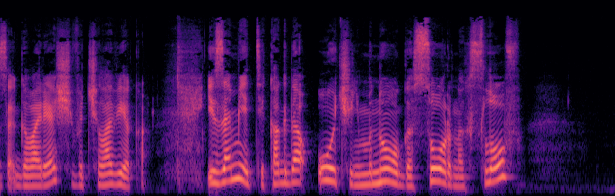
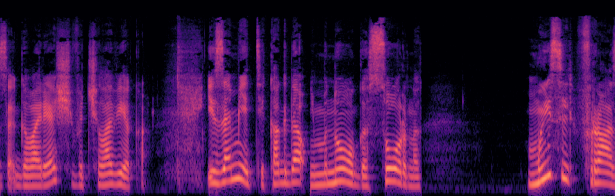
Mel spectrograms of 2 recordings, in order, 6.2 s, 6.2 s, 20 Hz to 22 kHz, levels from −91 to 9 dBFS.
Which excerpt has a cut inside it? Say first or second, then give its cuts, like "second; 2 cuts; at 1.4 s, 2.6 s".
second; 2 cuts; at 3.1 s, 4.2 s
